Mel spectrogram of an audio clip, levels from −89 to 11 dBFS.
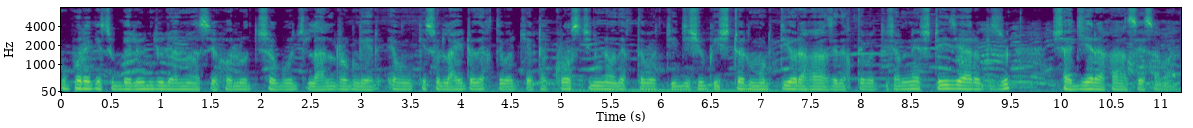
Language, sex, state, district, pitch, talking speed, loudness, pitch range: Bengali, male, Assam, Hailakandi, 115 Hz, 175 wpm, -17 LUFS, 110-120 Hz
